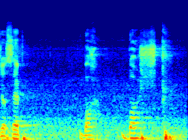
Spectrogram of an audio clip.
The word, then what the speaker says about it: Josep Bosch: las gracias al cónsul Josep Bosch, así se pronuncia en catalán, y dar también las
